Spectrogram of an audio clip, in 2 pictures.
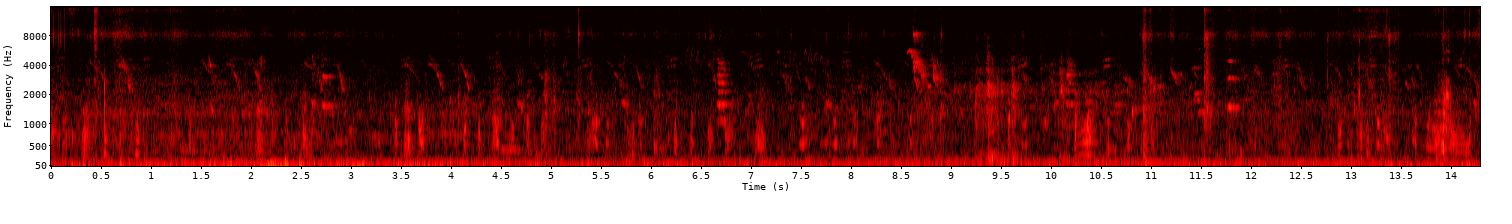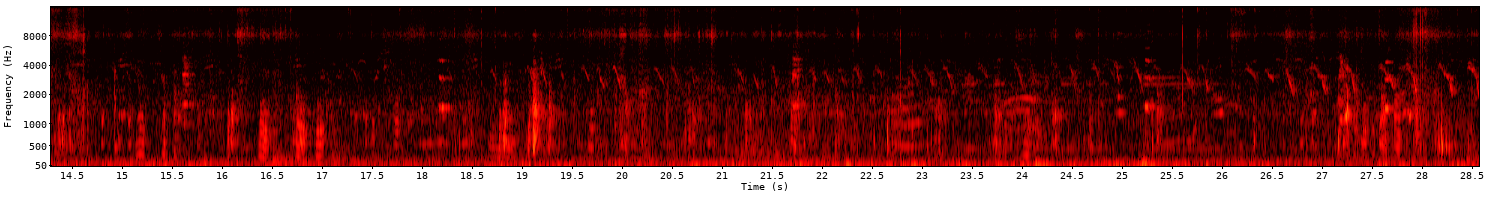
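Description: Faint bird calls: many short, scattered calls, with a low steady hum under them for the first half.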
